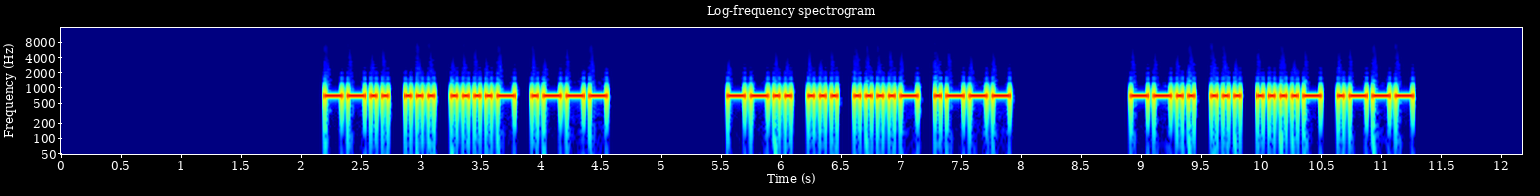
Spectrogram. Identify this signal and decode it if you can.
Morse code, heard as a keyed tone, about 25 wpm, 700 Hz. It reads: ZS4J ZS4J ZS4J
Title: DXCC-100 Call Signs - 4 Characters - Repeated 3x - 25wpm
